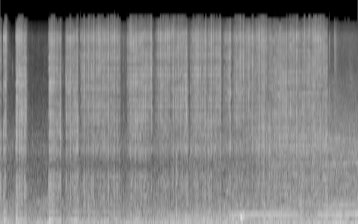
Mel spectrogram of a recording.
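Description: A cutting torch hisses and crackles steadily as it cuts through metal.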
